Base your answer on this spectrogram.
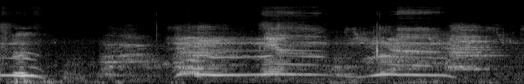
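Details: Kitten giving repeated drawn-out meows, each holding a steady pitch for about a second before trailing off, roughly every one and a half seconds, with a higher squeak at the start.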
